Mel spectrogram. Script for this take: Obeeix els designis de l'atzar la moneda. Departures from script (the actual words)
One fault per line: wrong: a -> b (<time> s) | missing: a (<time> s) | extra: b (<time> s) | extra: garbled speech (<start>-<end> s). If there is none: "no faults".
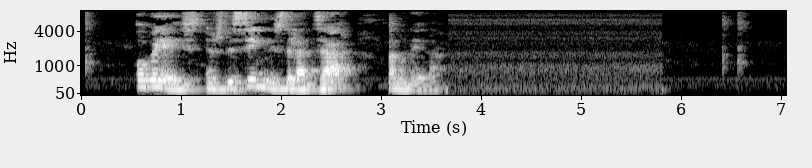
no faults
